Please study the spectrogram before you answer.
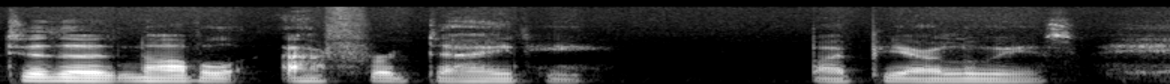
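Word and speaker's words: Louÿs: His last name is spelled L-O-U-Y-S, which means that he pretty much came from the Low Countries near Brussels. It could be pronounced Louis or Louis or Louis. Pierre Louys, in 1896, wrote a wonderful book called Aphrodite.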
